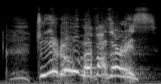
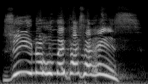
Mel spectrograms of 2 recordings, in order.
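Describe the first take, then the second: First: It is said in a put-on Austrian accent. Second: It is said in a put-on French accent.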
